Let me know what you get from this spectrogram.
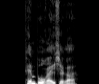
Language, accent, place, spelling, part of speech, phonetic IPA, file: German, Germany, Berlin, temporeicherer, adjective, [ˈtɛmpoˌʁaɪ̯çəʁɐ], De-temporeicherer.ogg
- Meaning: inflection of temporeich: 1. strong/mixed nominative masculine singular comparative degree 2. strong genitive/dative feminine singular comparative degree 3. strong genitive plural comparative degree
